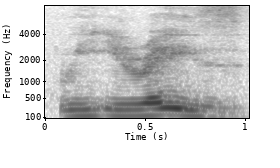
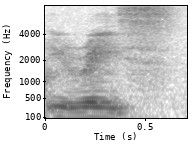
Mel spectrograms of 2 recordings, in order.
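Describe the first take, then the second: First: The s is said as a buzzing z. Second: The s is said as a hissing s. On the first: The speaker calls it right. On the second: The speaker calls it wrong. "we do not erase"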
